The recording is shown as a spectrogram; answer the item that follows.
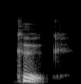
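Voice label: "kook", Australian English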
